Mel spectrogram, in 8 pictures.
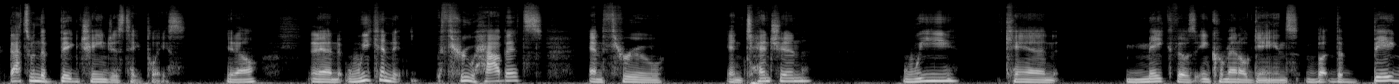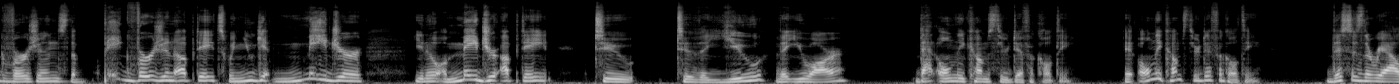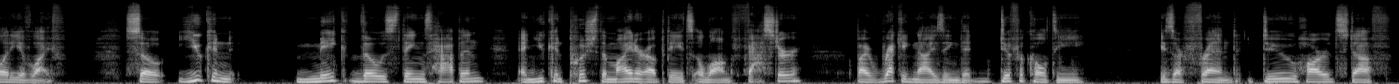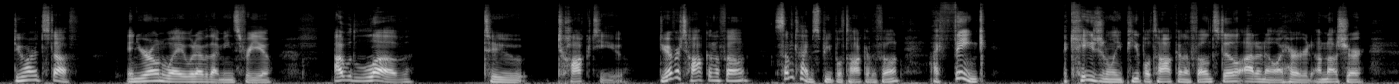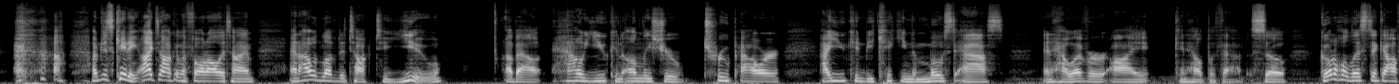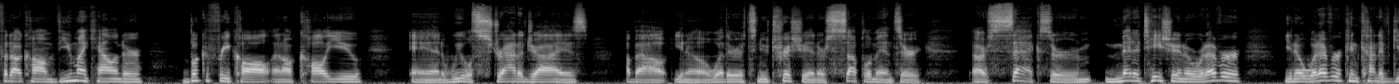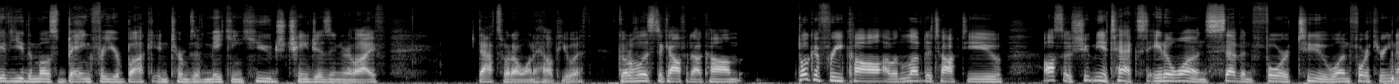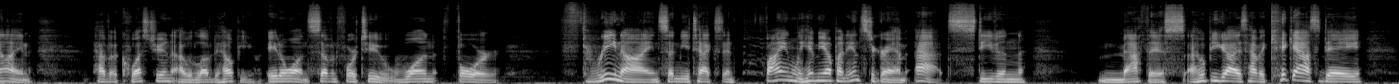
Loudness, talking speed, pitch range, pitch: -20 LUFS, 160 wpm, 110-155 Hz, 130 Hz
